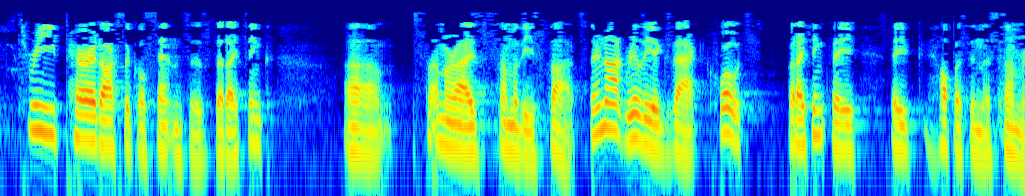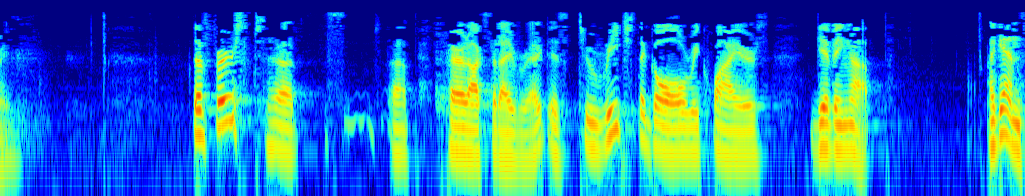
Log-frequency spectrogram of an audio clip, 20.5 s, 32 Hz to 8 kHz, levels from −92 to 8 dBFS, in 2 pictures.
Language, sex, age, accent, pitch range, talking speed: English, male, 50-69, American, 105-145 Hz, 130 wpm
